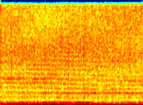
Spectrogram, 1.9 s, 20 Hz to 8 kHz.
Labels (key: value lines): label: anthrophony, boat engine
recorder: SoundTrap 500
